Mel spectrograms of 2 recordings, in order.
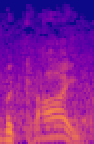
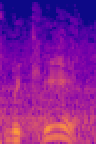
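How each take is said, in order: First: Mackay with its ending rhyming with "eye"; mispronounced surname. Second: McKay with its ending rhyming with "ear"; corrected surname. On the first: Retold or imitated. Co-commentator quoting his partner's mistake, Mackay mispronounced as "muh-KAI". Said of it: "Always says it wrong". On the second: Shown as a demonstration. Co-commentator correcting his partner on the driver's name, McKay pronounced "muh-KEER". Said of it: "He's told me yesterday it was McKay".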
